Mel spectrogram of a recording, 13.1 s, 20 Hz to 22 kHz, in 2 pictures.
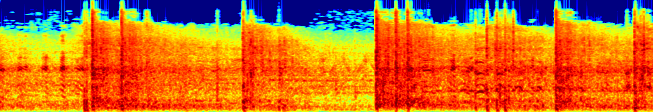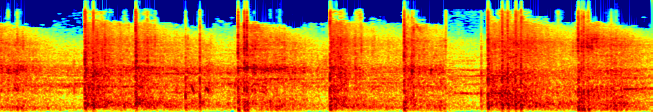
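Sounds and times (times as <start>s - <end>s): fireworks booming: 0.0s - 13.0s.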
